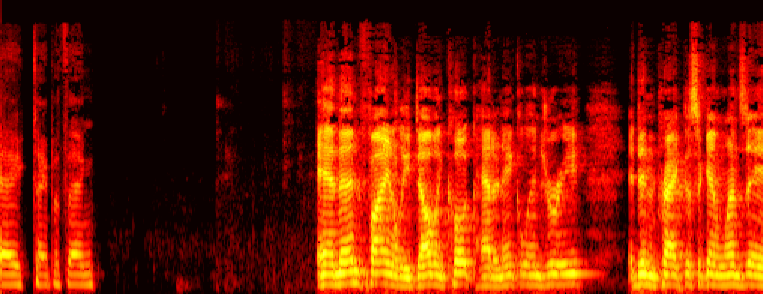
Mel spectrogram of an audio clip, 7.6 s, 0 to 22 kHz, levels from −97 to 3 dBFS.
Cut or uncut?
cut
